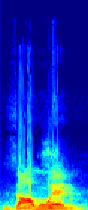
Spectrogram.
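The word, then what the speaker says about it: Samuel: आगे, एस वी एस वी समवेल, जामुएल, एस के आगे वो है वोकाल है, तो उसका साउंड बन जाएगा जे, जे, है ना।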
